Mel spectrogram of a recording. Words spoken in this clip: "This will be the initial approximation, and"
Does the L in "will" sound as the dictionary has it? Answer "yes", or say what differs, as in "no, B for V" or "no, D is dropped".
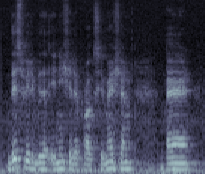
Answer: yes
